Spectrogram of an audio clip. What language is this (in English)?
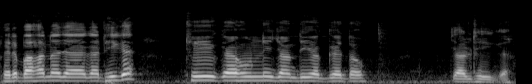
Hindi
